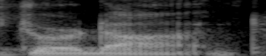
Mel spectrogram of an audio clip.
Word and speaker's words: Jordan: Is that how you say Is that how you say your first name of Jordon or No. Oh no, it's Jordan.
